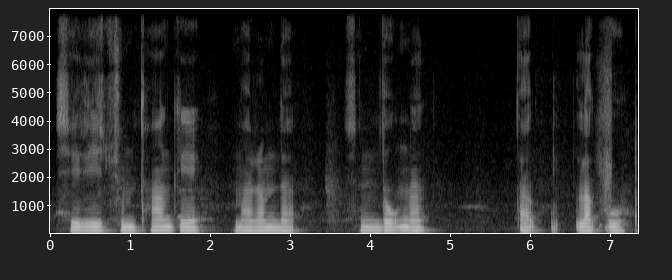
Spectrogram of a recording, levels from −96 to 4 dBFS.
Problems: background sounds at intervals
